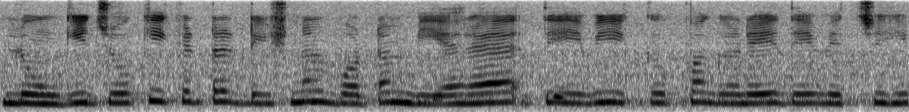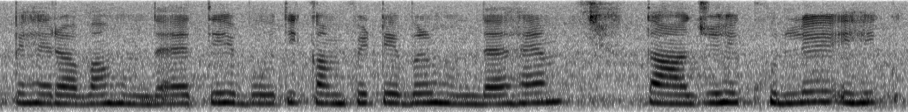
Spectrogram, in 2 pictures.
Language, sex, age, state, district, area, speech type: Punjabi, female, 30-45, Punjab, Barnala, rural, spontaneous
